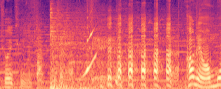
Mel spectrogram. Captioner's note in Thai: เสียงหัวเราะ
